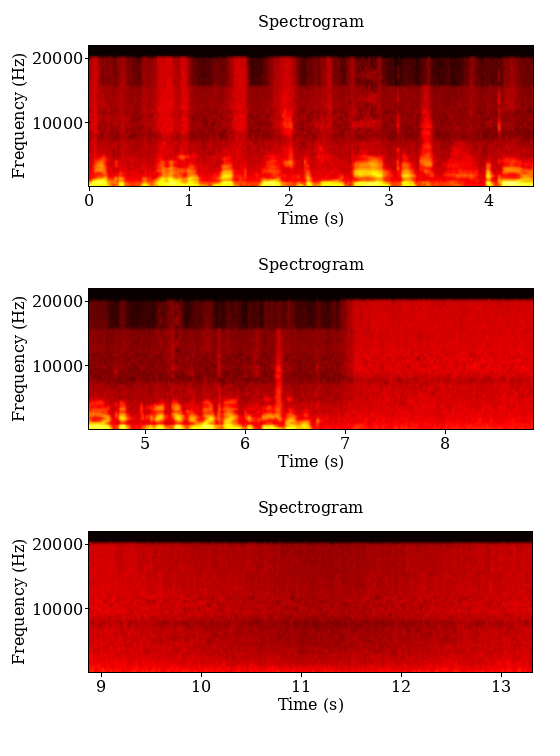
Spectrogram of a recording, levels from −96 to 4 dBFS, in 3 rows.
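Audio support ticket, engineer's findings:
Echo leak. Faint delayed copy of the speech, trailing the original by about 0.27 s. Heard at 0.39–0.66 s, 1.16–2.64 s, 3.03–3.78 s, 4.99–5.29 s and a brief scrap near 7.1 s. Echo sits well below the direct speech, slightly stronger around 5 s, barely audible at 7.1 s. Likely cause: far-end loudspeaker playback reaching its microphone, with the echo canceller not fully removing it before sending back.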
